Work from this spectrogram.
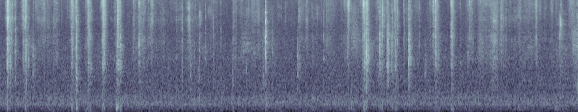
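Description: Tarot cards shuffled and pulled for a pick-a-card reading, giving soft papery riffles and flicks with sharp snaps scattered throughout, close and fairly quiet, with no talking.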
